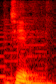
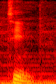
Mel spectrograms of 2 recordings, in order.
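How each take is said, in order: First: The vowel is short and clipped. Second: The vowel is short and clipped.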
